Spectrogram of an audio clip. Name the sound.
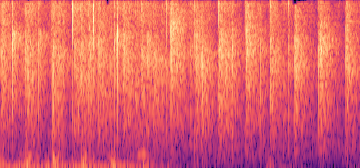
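audience applauding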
